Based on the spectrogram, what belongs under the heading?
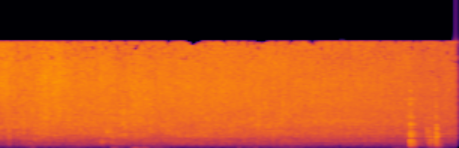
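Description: Frozen chopped tomatoes sizzling loudly as they hit hot ghee-oil in a frying pan, a hiss that starts suddenly and slowly fades. Two sharp knocks near the end.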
